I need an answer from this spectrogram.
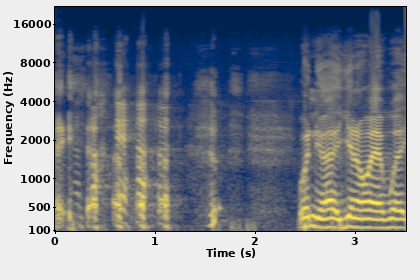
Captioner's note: laughing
